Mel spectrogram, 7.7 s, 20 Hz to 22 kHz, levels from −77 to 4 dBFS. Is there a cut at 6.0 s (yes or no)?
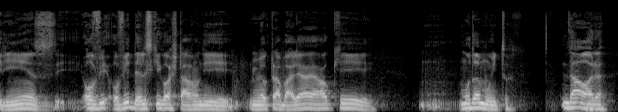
no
